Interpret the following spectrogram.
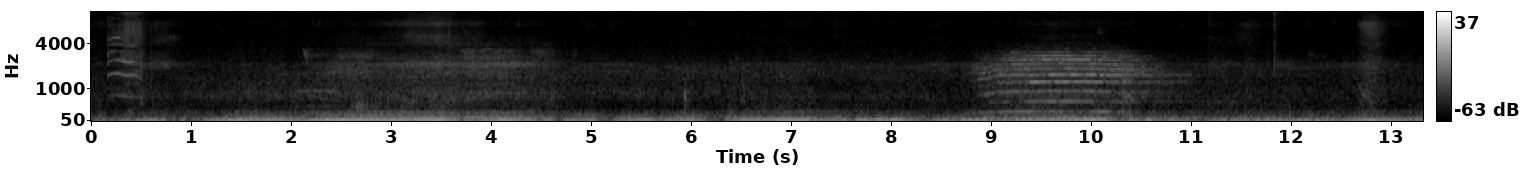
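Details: Kitten walking in a yard in rainy weather gives one long, clear, drawn-out meow near the end, after a fainter call earlier on, over a constant low rumble.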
